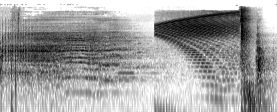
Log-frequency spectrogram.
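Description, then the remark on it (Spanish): A rusty door creaks open in a long, wavering groan that turns into a shrill, rising metallic squeal, then ends with a sharp bang as it stops. “¿Y esa puerta oxidada?”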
